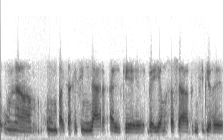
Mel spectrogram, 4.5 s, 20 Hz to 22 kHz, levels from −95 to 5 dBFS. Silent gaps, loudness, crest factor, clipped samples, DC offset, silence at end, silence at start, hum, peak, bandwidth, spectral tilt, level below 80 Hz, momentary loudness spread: none; -26 LUFS; 16 dB; under 0.1%; under 0.1%; 0 s; 0 s; none; -8 dBFS; 4.8 kHz; -5.5 dB/octave; -72 dBFS; 5 LU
